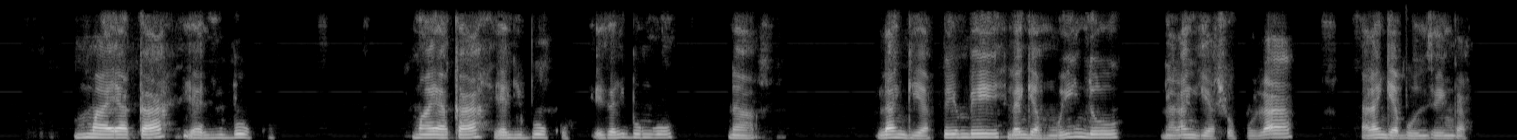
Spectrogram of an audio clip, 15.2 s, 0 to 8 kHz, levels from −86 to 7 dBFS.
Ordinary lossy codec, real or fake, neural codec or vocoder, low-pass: AAC, 48 kbps; fake; vocoder, 22.05 kHz, 80 mel bands, HiFi-GAN; 7.2 kHz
